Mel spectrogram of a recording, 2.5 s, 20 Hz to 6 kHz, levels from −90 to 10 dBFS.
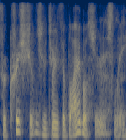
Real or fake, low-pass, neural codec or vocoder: fake; 5.4 kHz; autoencoder, 22.05 kHz, a latent of 192 numbers a frame, VITS, trained on one speaker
